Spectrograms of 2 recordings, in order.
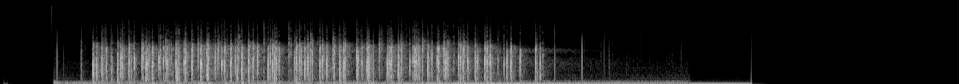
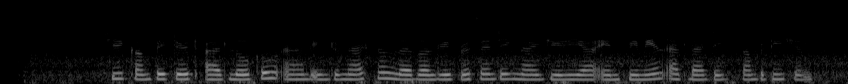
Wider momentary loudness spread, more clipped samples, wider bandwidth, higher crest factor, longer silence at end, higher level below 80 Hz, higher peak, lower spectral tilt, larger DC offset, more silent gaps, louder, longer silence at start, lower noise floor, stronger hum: first, 21 LU vs 8 LU; neither; second, 8.4 kHz vs 10.5 kHz; first, 22 dB vs 14 dB; first, 2.05 s vs 0 s; first, -32 dBFS vs -64 dBFS; first, 0 dBFS vs -24 dBFS; about the same, -6.5 dB/octave vs -7.5 dB/octave; neither; neither; first, -20 LUFS vs -39 LUFS; first, 0.55 s vs 0.3 s; first, under -90 dBFS vs -61 dBFS; first, 60 Hz at -40 dBFS vs none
